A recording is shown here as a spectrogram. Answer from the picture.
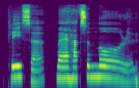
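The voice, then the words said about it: Poor Oliver Twist character impression. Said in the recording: “that terrible impression”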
